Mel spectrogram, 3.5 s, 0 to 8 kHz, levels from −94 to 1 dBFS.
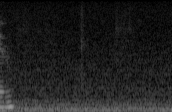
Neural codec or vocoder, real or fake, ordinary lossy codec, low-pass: none; real; none; none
